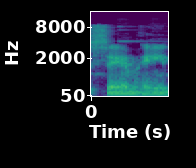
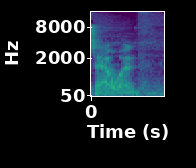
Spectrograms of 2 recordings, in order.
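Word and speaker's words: Samhain: And I know that Sam Hayne is actually pronounced sin, but Sam Hayne is how it was pronounced in the series, so that's how I pronounce it here.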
